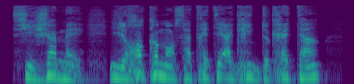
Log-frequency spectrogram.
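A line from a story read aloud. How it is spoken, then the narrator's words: Growled. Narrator (French): gronda Harry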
